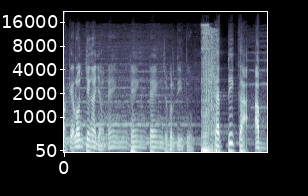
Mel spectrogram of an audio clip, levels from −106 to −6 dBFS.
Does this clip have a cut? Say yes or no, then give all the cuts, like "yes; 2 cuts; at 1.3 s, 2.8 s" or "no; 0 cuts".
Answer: yes; 1 cut; at 2.8 s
